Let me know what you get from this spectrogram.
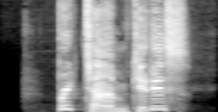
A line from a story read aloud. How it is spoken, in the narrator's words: she chirped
